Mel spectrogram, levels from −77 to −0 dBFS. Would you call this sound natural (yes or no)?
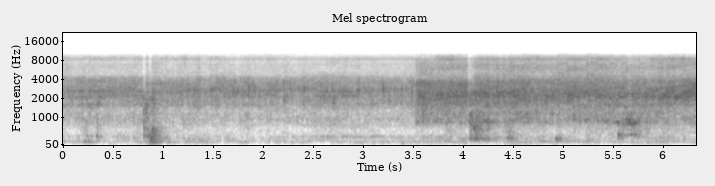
no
